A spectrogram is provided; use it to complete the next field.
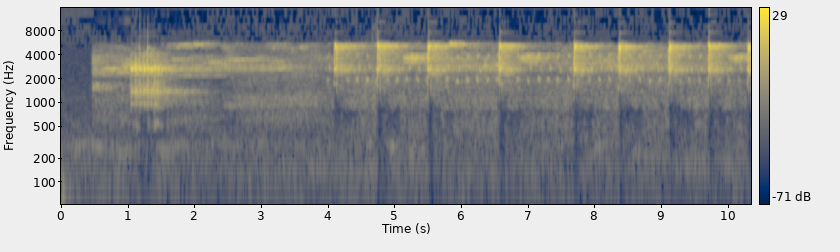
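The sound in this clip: A woodpecker's warning call: a series of sharp, high, clipped 'kix' notes repeating at a fairly regular pace over a soft hiss, preceded by a brief brighter burst of calling.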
